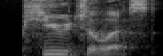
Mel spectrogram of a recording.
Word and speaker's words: Pugilist: Pugilist. Okay, the J sound there. I wasn't sure how to tackle that G.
